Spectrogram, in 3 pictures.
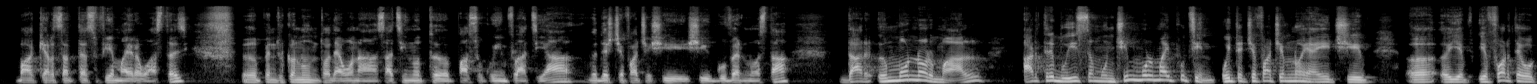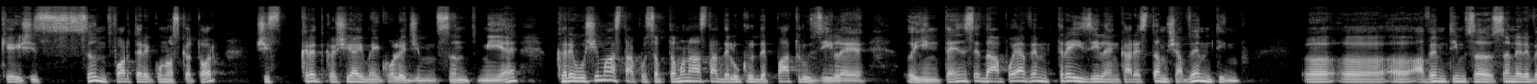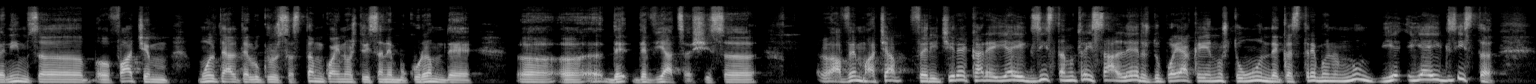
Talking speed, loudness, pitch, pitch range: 170 wpm, -19 LUFS, 125 Hz, 110-155 Hz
